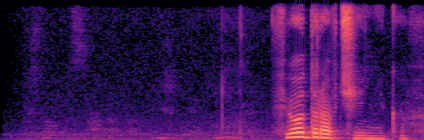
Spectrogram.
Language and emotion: Russian, neutral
